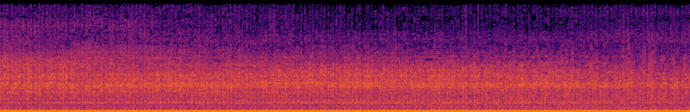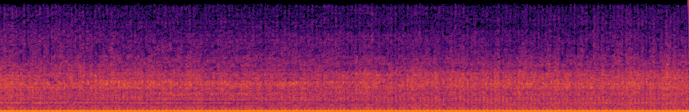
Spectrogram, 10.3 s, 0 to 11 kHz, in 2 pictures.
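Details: Triumph Trident 660 triple, cold start, unfiltered exhaust sound: deep steady idle growl with a faint light rattle underneath; owner asks whether it is normal, cause unclear.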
